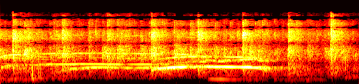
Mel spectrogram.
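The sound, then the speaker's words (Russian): Audience applause breaks out at a live event, a steady patter of claps with brief sharper bursts and a faint tone running underneath. “Давайте дадим аплодисменты.”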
